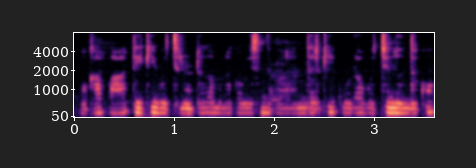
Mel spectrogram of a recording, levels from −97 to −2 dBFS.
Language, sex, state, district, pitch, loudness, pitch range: Telugu, female, Telangana, Nalgonda, 170 Hz, -27 LUFS, 170-180 Hz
